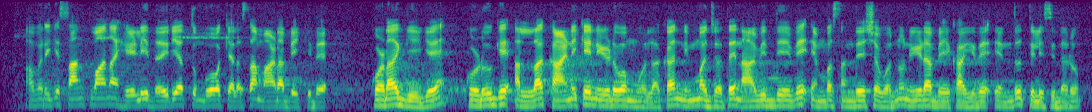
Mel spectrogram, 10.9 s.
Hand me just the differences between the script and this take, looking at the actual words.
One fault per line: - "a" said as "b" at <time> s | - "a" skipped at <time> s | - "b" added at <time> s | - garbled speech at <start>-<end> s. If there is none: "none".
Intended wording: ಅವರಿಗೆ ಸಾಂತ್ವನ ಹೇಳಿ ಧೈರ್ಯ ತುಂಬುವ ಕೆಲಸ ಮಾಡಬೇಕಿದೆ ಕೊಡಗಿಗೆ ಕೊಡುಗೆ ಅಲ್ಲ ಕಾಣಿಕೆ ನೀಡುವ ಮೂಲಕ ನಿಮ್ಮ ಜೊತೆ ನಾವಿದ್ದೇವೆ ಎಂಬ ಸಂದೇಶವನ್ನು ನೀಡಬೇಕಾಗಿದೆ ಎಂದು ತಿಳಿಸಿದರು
none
